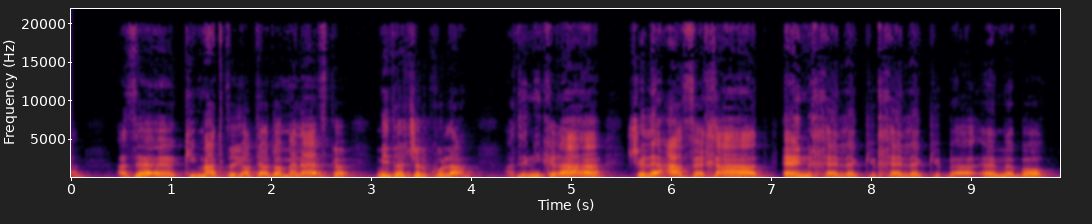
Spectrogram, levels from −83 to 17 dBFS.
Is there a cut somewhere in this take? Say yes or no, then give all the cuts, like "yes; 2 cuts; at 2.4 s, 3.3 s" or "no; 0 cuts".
yes; 4 cuts; at 1.5 s, 4.4 s, 7.0 s, 8.0 s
